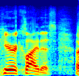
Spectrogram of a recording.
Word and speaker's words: Heraclitus: There was actually an Ephesian philosopher named Heraclitus. Rick, am I right? Yes, I got it right, Heraclitus. Okay, he was telling me beforehand how to pronounce it.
